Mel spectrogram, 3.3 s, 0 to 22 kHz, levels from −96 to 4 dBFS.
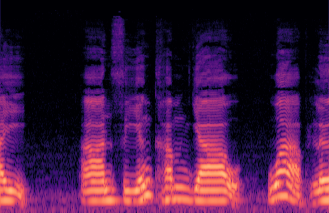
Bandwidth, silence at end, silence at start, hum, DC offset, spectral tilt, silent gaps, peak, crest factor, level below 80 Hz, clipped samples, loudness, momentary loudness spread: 9 kHz; 0 s; 0 s; none; under 0.1%; -8.5 dB/octave; none; -2 dBFS; 14 dB; -56 dBFS; under 0.1%; -18 LUFS; 11 LU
